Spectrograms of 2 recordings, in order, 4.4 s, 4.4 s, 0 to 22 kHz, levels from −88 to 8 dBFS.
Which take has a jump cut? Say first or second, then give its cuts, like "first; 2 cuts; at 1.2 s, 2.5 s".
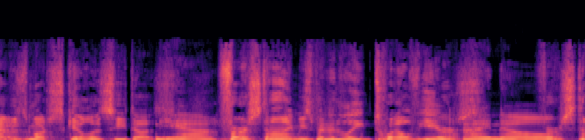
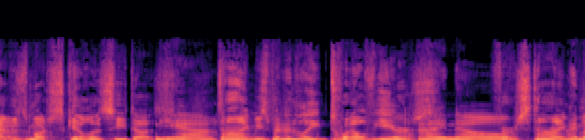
second; 1 cut; at 1.6 s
